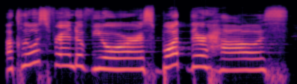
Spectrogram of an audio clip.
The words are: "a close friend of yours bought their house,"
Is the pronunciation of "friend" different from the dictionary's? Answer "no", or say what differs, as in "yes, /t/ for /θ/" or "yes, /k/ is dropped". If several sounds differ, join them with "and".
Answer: no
